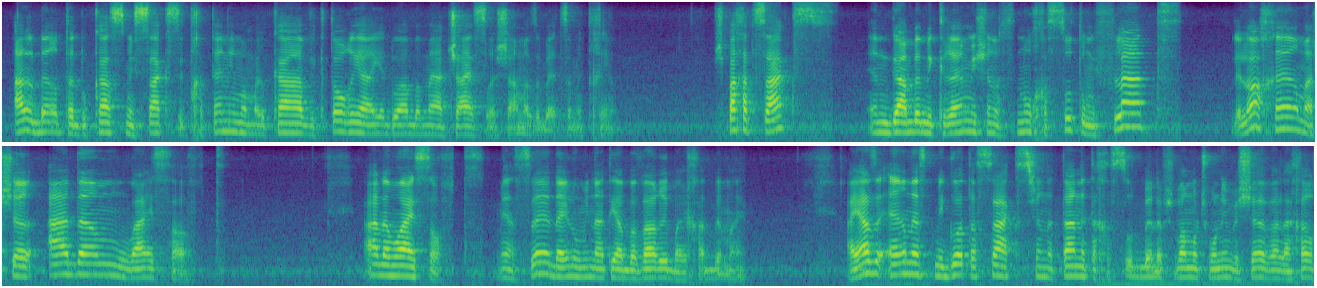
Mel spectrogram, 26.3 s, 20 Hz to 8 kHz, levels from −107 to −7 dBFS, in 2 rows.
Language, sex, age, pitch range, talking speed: Hebrew, male, 30-49, 140-185 Hz, 100 wpm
